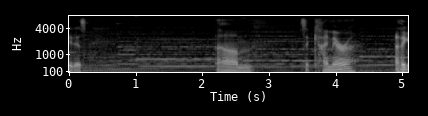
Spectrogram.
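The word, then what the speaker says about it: Cymera: Um, is it Chimera? I think it's I think it's Chimera, but it's spelled weird.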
